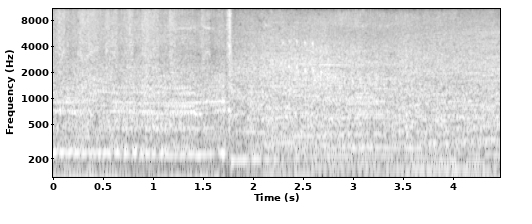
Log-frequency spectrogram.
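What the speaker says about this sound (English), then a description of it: "The battle between the Toyota Celica Supra and the Mazda MX-515 continues" A Toyota Celica Supra and a Mazda MX-515 race in an AI-driven racing game, their engines making a loud, steady, continuous roar with a drop in pitch partway through.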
